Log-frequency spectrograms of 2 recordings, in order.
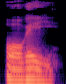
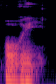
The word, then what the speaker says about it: hogei: Ogei. H-O-G-E-I. Ogei. Venga, ¿cómo se escribe 11 en euskera? Amaika. Amaika. H-A-M-A-I-K-A.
